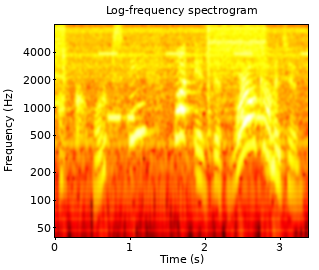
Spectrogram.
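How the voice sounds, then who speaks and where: An actress playing a brisk, firm hospital nurse in a video game. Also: female voice, high-pitched, wildly swooping pitch, noisy background, heavily acted. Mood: dismayed. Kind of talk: video game cutscene acting.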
